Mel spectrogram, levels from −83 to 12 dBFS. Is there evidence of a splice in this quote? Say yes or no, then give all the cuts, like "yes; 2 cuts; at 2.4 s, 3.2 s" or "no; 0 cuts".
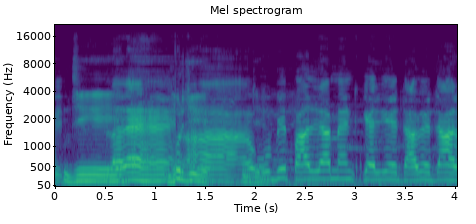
yes; 1 cut; at 1.2 s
